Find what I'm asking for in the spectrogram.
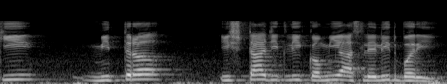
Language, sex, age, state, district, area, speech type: Goan Konkani, male, 18-30, Goa, Tiswadi, rural, spontaneous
